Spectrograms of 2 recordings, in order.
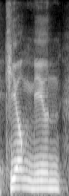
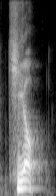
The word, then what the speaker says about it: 기역: 이렇게 말합니다 차이점 느끼셨나요네 기역 기억이라고 발음해야 되는데 기역이 아니라 어떤 분들은 기억 니은 이런 식으로 합니다 기억 근데 이게 이제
